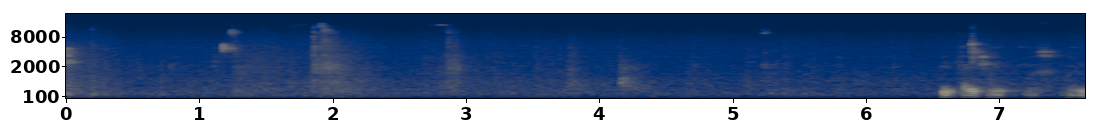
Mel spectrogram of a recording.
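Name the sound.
computer mouse clicking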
